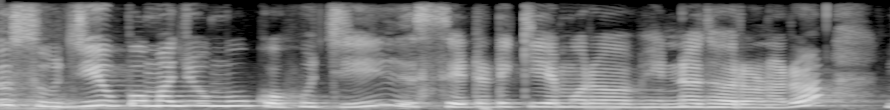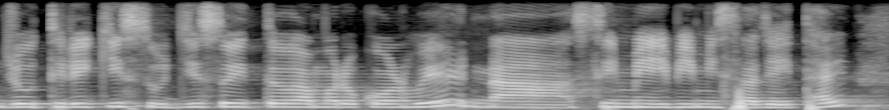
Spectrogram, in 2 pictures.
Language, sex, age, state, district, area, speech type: Odia, female, 18-30, Odisha, Mayurbhanj, rural, spontaneous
